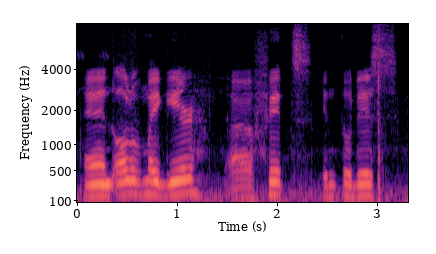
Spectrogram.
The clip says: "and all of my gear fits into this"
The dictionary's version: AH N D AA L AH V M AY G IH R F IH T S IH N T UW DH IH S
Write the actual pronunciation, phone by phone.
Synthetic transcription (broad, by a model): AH N D AA L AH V M AY G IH R F IH T S IH N T UW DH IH S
